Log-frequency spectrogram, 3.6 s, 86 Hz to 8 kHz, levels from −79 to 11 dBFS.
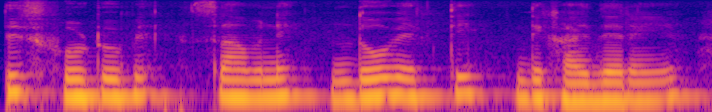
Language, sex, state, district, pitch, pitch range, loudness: Hindi, male, Uttar Pradesh, Shamli, 165 Hz, 155-170 Hz, -13 LUFS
